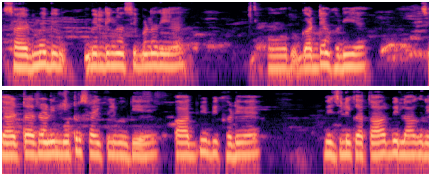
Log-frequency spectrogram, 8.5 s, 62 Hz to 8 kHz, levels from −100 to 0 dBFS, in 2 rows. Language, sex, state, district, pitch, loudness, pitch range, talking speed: Rajasthani, female, Rajasthan, Churu, 195 Hz, -16 LUFS, 190-205 Hz, 205 wpm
